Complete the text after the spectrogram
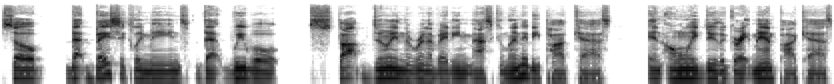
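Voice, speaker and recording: A man with a Southern US accent talks at a moderate pace in a fairly low pitch. The recording is very clean with a silent background, and his loudness stays very even. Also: fairly even intonation, dry, close sound with no echo. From Kentucky. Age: 50s. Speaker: podcast co-host. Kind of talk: casual chat.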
